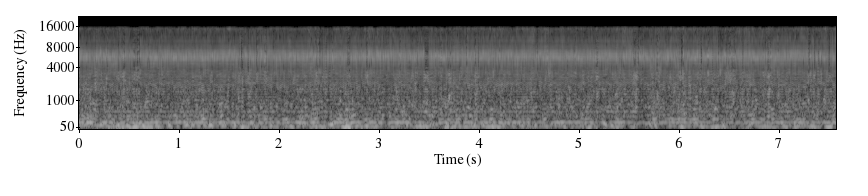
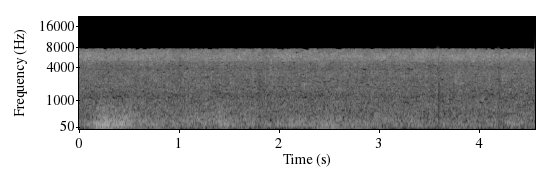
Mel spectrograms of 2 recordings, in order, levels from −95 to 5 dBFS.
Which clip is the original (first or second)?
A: second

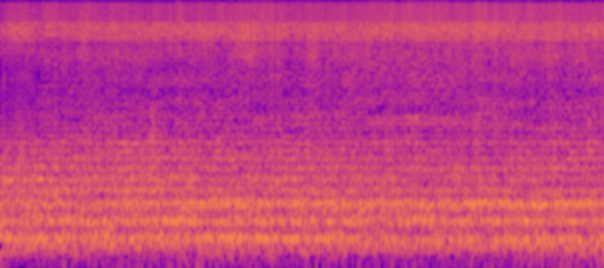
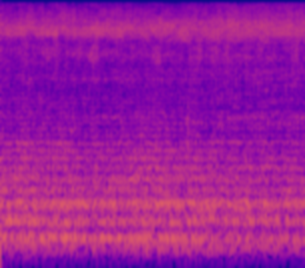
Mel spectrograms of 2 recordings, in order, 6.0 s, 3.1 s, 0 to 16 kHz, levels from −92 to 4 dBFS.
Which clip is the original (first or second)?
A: second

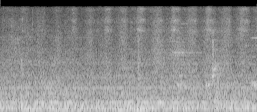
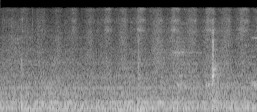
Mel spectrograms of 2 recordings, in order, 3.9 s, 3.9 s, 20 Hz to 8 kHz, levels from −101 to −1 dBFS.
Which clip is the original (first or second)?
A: first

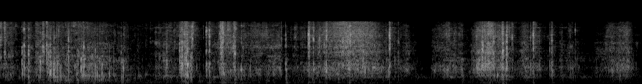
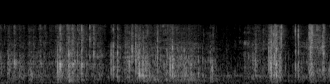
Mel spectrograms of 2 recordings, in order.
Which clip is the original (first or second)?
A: second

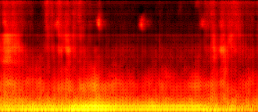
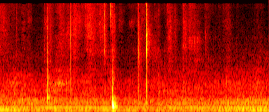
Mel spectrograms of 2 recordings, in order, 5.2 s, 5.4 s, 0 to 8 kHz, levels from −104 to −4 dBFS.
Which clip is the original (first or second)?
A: second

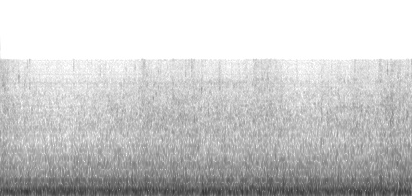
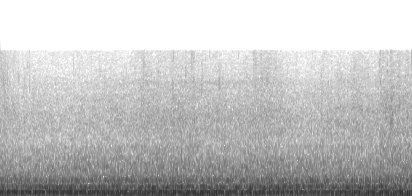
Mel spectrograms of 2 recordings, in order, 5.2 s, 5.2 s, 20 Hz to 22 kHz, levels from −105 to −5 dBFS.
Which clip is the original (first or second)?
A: second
